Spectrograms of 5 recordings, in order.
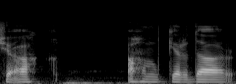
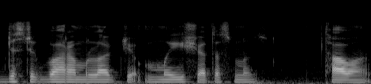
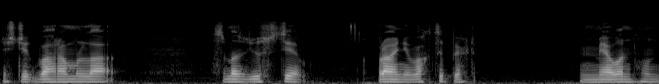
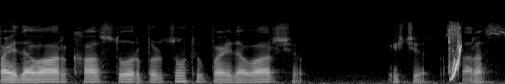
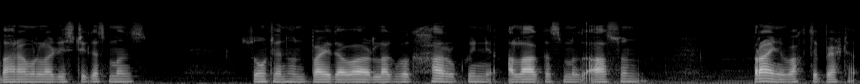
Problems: background sounds at intervals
